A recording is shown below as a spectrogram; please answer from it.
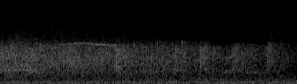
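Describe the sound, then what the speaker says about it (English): Audience clapping at the Nintendo E3 2004 press conference, a steady, dense wash of applause from a large crowd heard from a distance, lasting a few seconds. "I can hear the clapping in the audience."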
